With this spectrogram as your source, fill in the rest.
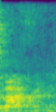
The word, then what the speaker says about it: macron: It's a macron. It's spelled M-A-C-R-O-N, like that.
